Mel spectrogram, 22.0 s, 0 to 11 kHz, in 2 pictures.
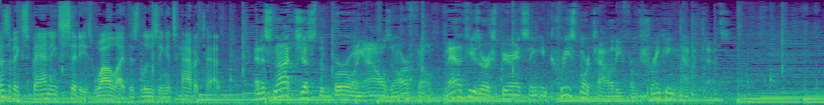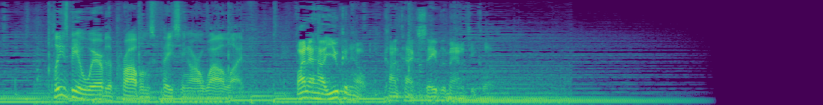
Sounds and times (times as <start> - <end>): Speech: 0.0 - 9.7, 11.7 - 14.3, 14.9 - 17.6
Music: 0.0 - 20.5.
